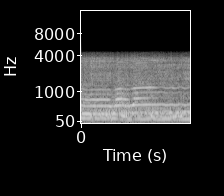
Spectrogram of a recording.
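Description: Rock song instrumental passage: distorted electric guitar holding long notes that slide and step between pitches, over a steady bass line.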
